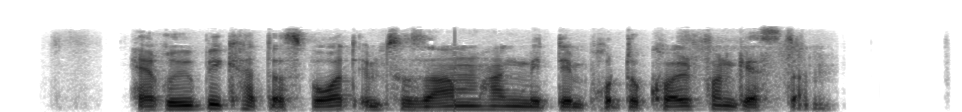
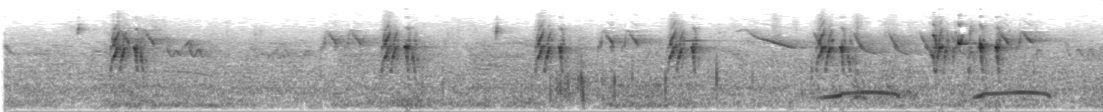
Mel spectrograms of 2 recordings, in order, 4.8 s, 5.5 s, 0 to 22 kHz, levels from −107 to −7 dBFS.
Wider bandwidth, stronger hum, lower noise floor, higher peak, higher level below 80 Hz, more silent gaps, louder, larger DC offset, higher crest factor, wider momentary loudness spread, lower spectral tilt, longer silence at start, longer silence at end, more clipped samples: second, 8 kHz vs 13.5 kHz; neither; second, -46 dBFS vs -53 dBFS; first, -2 dBFS vs -8 dBFS; first, -60 dBFS vs -86 dBFS; neither; first, -18 LUFS vs -30 LUFS; neither; second, 16 dB vs 26 dB; second, 6 LU vs 21 LU; first, -5.5 dB/octave vs 1.5 dB/octave; first, 0.65 s vs 0 s; first, 0.7 s vs 0 s; neither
